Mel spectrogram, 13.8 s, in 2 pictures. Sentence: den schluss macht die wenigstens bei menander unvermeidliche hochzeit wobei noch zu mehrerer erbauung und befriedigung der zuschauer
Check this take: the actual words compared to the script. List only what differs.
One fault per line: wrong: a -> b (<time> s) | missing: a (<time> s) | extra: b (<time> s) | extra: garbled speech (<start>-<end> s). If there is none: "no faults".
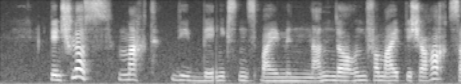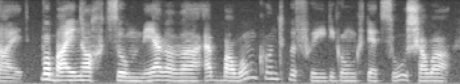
no faults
